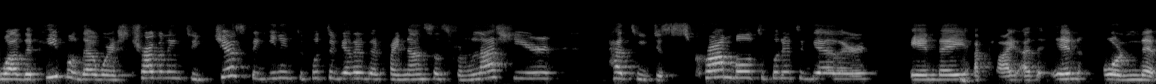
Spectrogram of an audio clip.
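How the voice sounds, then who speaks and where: Using a Spanish accent, a woman with a high pitch speaks at a moderate pace with lively intonation. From Ecuador. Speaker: business consultant. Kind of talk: webinar Q&A.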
